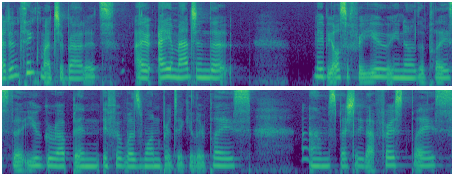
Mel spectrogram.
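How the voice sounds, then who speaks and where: A woman speaks with a Portuguese accent. Her pace is moderate. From Macau until six, then Portugal. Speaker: yoga teacher. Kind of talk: podcast interview.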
